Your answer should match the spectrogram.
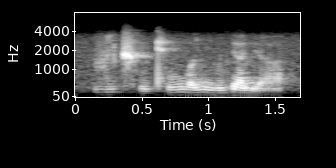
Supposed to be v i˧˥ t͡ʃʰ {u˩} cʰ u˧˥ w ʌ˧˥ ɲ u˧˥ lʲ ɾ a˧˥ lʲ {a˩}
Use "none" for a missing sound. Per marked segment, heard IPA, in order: u˩, a˩

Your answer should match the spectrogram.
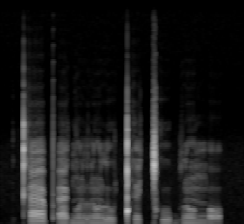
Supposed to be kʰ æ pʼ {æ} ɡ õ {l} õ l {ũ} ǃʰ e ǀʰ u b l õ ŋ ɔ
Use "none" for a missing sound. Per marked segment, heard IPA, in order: æ, r, u

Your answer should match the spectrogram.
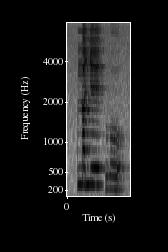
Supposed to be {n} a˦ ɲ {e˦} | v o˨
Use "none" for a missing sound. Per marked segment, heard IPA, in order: n, e˦

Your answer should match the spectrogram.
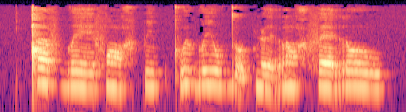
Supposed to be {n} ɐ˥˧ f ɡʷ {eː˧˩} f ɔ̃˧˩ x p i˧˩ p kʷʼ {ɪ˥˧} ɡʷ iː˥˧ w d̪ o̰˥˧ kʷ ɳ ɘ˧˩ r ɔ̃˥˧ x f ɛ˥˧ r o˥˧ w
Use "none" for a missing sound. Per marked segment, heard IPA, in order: ǃ, eː˧˩, ɨ˥˧

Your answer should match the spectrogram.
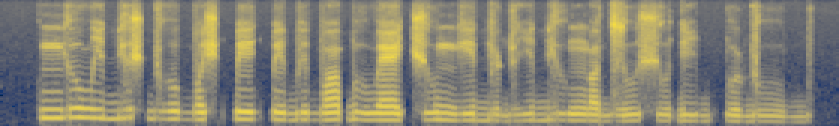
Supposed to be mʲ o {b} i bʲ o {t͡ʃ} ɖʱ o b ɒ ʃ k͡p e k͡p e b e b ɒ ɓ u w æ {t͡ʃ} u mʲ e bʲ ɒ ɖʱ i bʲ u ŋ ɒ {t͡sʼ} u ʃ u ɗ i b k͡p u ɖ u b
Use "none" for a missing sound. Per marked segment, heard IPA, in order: w, ʃ, t͡ʃ, d͡z

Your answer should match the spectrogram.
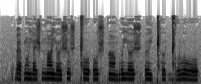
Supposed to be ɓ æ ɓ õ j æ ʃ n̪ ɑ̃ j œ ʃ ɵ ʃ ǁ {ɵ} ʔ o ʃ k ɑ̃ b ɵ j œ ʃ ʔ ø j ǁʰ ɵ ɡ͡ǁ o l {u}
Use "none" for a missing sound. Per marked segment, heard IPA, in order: o, o

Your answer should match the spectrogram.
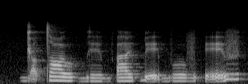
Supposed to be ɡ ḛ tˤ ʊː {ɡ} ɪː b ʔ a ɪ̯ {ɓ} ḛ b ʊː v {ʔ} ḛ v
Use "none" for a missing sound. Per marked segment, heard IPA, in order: ɡ͡b, ɓ, ʔ

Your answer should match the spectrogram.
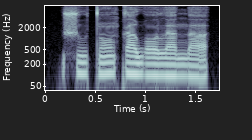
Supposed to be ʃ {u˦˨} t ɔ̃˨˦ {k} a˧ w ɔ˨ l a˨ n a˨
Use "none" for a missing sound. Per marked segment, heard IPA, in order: u˨, k

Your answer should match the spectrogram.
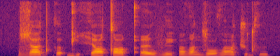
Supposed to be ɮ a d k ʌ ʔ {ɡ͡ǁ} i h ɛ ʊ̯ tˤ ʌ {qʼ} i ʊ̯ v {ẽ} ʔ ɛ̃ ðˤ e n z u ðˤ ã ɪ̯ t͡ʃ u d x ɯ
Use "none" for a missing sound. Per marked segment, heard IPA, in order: ɡ, qʼ, ẽ

